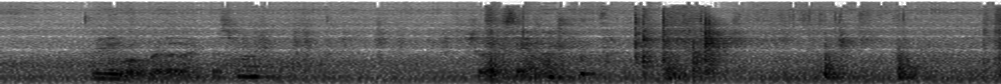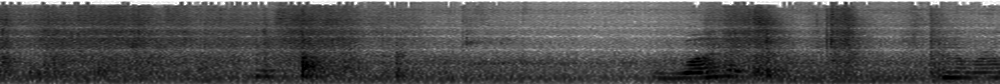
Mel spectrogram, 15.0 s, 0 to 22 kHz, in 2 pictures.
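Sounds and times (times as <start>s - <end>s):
plastic packaging crinkling: 7.4s - 10.5s, 12.9s - 14.6s.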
